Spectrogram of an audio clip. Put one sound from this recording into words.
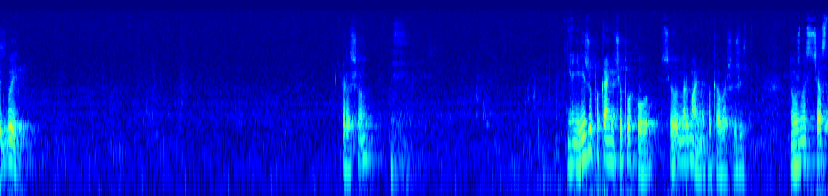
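A middle-aged man speaks calmly into a microphone, with pauses between phrases.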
